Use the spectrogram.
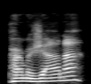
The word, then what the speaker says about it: parmigiana: what is this chicken is it parmigia or however it's you know phonetically spelled out and the person just says parmigiana and i was like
